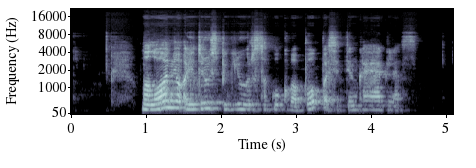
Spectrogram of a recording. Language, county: Lithuanian, Utena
